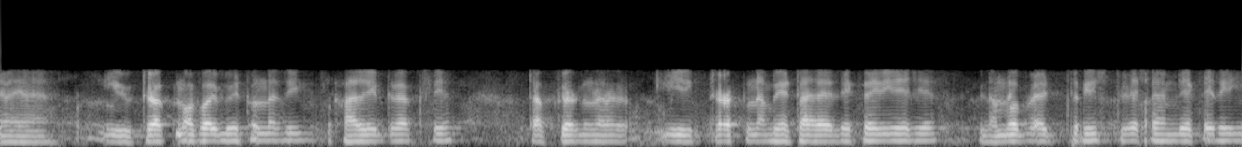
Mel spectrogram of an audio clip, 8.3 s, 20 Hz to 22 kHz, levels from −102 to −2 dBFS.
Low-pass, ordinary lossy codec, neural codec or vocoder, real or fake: 3.6 kHz; none; codec, 24 kHz, 1.5 kbps, HILCodec; fake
